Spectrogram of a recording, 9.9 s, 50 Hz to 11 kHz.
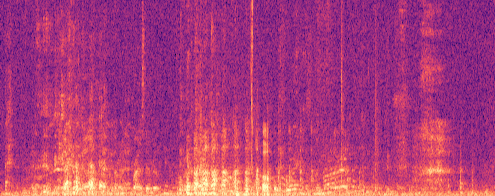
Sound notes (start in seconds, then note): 0.7 laughter; 3.5 laughter; 3.7 chuckling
